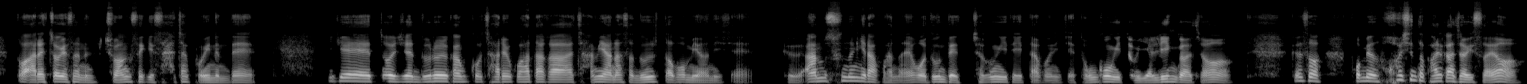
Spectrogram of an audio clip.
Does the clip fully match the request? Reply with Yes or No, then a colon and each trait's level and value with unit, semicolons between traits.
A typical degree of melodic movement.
Yes: average, 4.1 semitones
